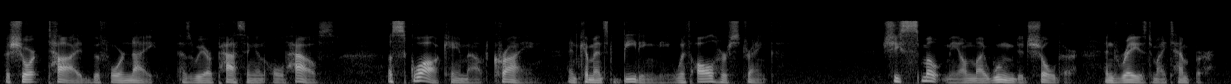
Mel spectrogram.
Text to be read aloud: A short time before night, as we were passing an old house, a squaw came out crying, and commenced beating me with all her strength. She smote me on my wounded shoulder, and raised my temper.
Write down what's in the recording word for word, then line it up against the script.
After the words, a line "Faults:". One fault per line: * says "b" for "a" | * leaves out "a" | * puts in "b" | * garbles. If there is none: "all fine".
A short tide before night, as we are passing an old house, a squaw came out crying, and commenced beating me with all her strength. She smote me on my wounded shoulder, and raised my temper.
Faults:
* says "tide" for "time"
* says "are" for "were"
